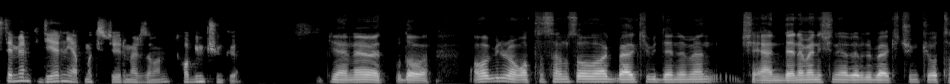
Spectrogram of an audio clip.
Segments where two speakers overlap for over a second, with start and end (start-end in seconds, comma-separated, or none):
none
